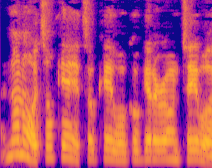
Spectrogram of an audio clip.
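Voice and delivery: high insistent invitation to sit. Retold or imitated. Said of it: "He wanted to sit at our table".

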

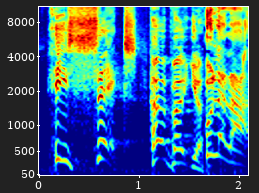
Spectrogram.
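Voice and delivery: high, incredulous scolding; mock exasperation. Host answering parent about six-year-old's painting, mock exasperation. Scoffing at the letter writer's question.

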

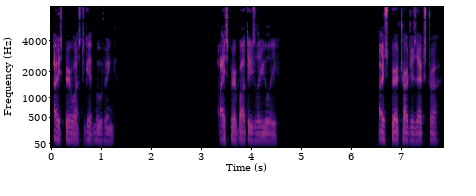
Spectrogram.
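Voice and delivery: flat, deep monotone in third person; Ice Bear deadpan. Acted. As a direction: speak like a stoic bear.

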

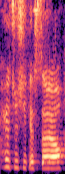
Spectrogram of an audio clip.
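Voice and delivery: ordinary talk

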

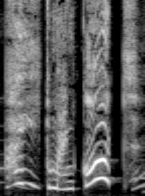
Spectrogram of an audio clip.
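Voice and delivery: high, loud, slow exclamation; amazed dwarf cry. A narrator's reading. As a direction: cry out in wonder. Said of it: "riefen sie".

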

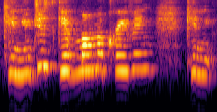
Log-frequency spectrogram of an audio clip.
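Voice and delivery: lightly voiced dad pleading to the bump; talking to the belly. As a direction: coax the baby, a touch sing-song. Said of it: "like, talking to my belly".

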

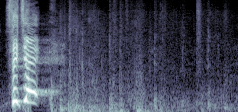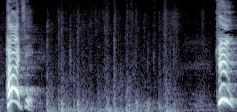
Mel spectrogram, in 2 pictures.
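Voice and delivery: sharp high count shouts; shouted count. Real, not acted. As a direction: bark out each count loud and high. Karate teacher shouting count.

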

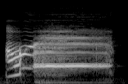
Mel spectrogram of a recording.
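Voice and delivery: loud, long squawking shriek; hen's shriek. A narrator's reading. Hen shrieks after swallowing the medicine, shrieking. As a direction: screech it like a startled hen. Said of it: "shrieked the hen".

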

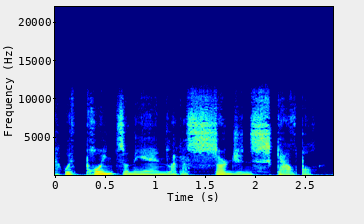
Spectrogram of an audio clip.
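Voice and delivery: plain reading voice

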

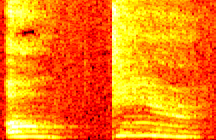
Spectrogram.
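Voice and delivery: very high, loud character wail; dismayed Berlioz. Acted. Berlioz to the band, wagon stuck, high dismayed cry.

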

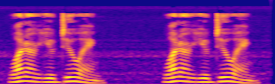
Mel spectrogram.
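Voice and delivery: ordinary delivery

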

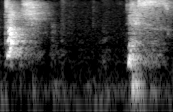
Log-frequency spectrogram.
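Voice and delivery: ordinary talk, nothing marked

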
